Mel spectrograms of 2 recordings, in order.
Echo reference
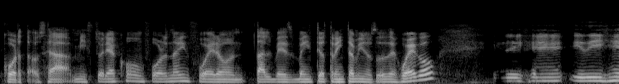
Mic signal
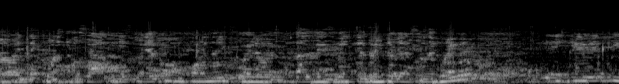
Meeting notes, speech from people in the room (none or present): none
